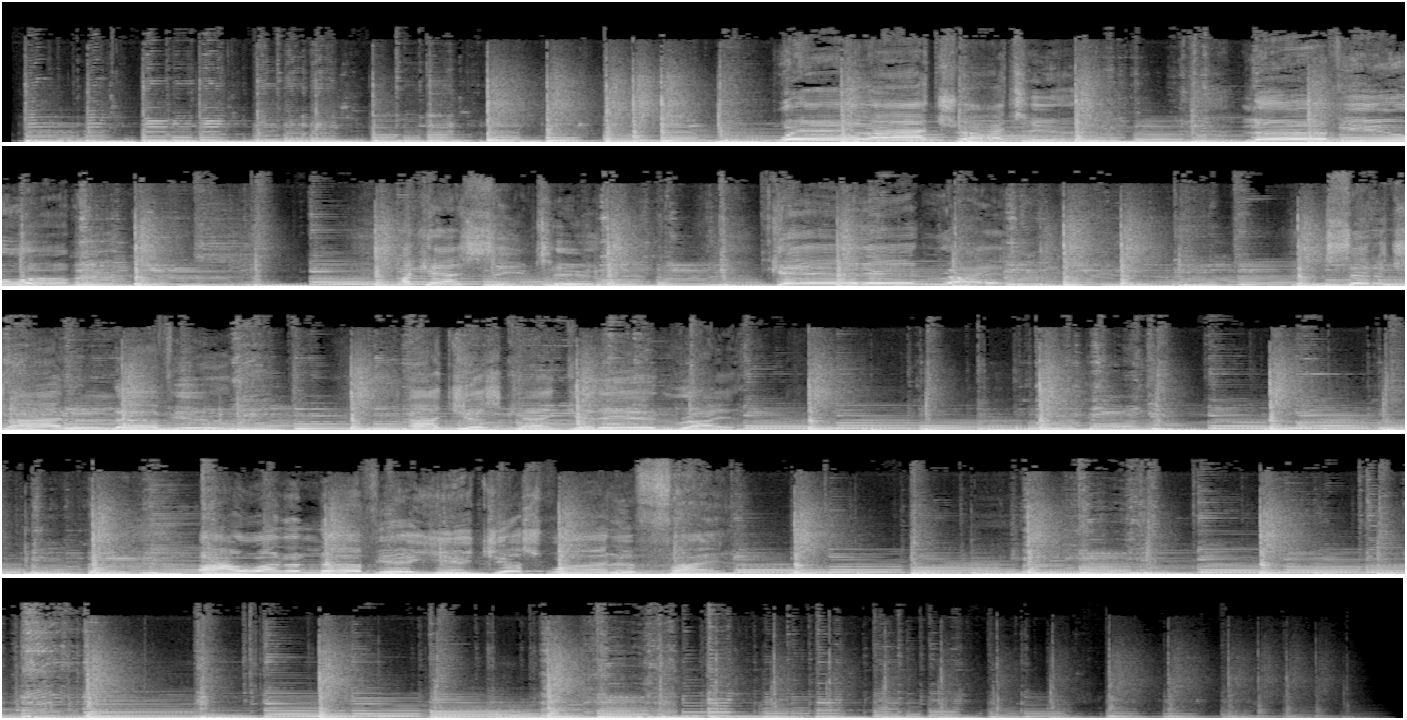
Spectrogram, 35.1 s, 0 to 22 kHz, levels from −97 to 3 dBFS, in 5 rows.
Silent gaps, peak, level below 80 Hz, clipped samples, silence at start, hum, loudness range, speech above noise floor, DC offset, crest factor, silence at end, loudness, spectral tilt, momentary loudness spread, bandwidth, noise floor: none; 0 dBFS; -26 dBFS; under 0.1%; 0.1 s; none; 4 LU; 29 dB; under 0.1%; 14 dB; 0.4 s; -14 LUFS; -5.5 dB/octave; 7 LU; 18 kHz; -42 dBFS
